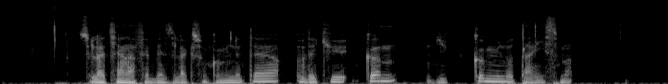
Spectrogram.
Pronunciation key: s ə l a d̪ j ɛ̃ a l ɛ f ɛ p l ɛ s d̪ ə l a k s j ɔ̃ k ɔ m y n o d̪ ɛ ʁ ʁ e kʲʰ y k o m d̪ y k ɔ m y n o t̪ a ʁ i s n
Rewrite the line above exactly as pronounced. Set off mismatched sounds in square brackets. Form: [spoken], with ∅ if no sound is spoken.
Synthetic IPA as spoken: s ə l a [t̪] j ɛ̃ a l [a] f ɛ [b] l ɛ s d̪ ə l a k s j ɔ̃ k ɔ m y n o [t̪] ɛ ʁ [v] e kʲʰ y k [ɔ] m d̪ y k ɔ m y n o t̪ a ʁ i s [m]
